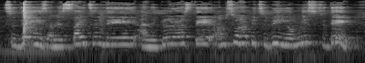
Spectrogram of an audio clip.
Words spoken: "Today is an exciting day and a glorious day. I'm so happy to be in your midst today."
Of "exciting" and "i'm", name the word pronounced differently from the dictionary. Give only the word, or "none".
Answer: exciting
